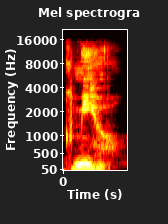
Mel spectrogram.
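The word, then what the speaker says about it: 구미호: In Japanese, you've probably heard of it as kitsune, though in Korean it's pronounced kumiho.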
